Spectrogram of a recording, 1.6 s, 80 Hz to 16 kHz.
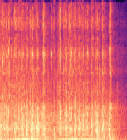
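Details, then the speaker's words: SR32 engine swap on a Link ECU base map, first start attempt, fuel pressure about 30: ragged, uneven sputtering bursts that half-catch, sounding bad and possibly knocking, before it is shut off. "Maybe a little bit of gas. No. No, that sounds bad. What is it? And turned it right off."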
